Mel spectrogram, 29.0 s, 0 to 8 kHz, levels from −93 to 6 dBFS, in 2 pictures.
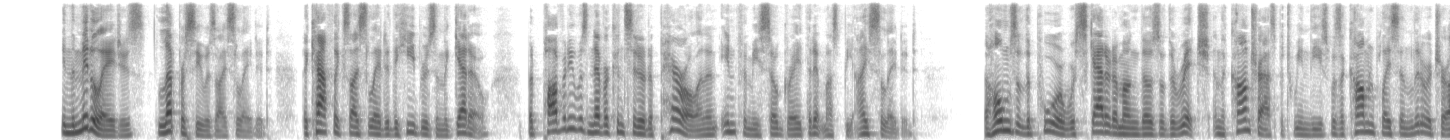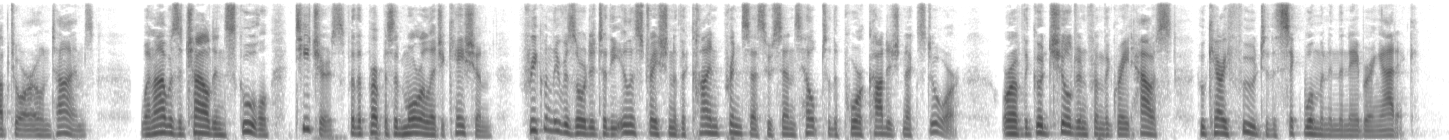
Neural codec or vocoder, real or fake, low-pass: none; real; 7.2 kHz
